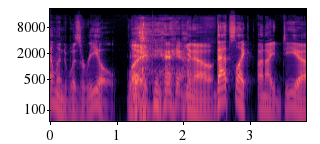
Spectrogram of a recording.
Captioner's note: laughing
